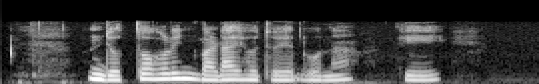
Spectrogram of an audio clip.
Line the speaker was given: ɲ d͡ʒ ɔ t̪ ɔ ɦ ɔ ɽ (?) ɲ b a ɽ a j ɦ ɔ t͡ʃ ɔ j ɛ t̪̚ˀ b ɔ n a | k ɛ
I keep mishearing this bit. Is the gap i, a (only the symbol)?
i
